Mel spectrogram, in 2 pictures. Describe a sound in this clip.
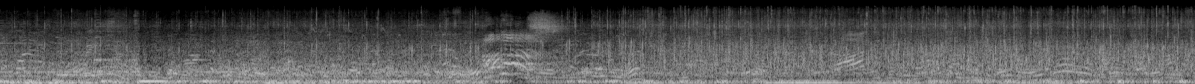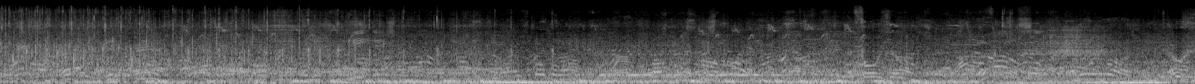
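A large crowd chatters outdoors close by.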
